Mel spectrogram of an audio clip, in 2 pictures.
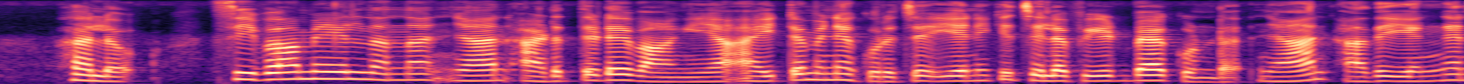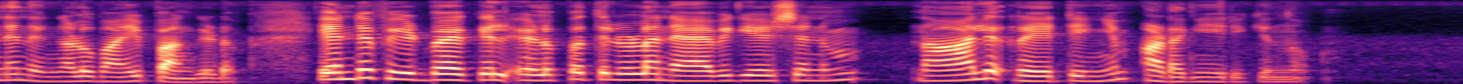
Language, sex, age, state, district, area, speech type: Malayalam, female, 45-60, Kerala, Thiruvananthapuram, rural, read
